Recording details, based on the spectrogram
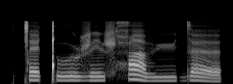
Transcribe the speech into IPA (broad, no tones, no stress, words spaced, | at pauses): ǀɛǃuː ʐiːʂħavyː dɜ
